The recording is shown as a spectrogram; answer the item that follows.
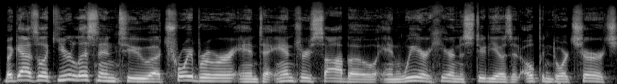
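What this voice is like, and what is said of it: Hoarse voice. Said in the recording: “I'm a little bit hoarse today ... dadgum Texas allergies”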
